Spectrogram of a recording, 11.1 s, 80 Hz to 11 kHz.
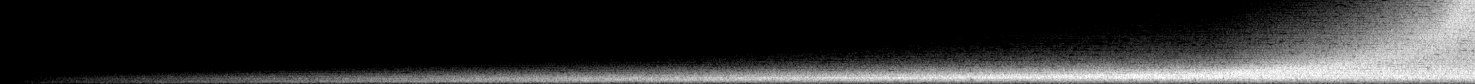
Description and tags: This is a so called "whoosh-effect" which is often used in electronic music. Originally it´s a 6-bars sample at 130
It´s a sample from my sample pack "whoosh sfx", most of these samples are made with synthesizers, others are sounds i recorded.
